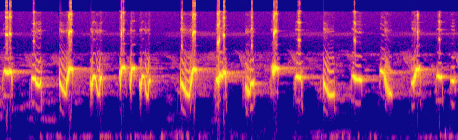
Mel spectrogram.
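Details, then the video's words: Lure recording of a yellow-vented bulbul: fast chattering phrases of rich, warbled notes that dip and rise, delivered in a steady rapid stream of about four notes a second, with scattered faint low knocks underneath. "PANCINGAN TRUCUK JANGAN Di Ragukan Langsung Nyaut"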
